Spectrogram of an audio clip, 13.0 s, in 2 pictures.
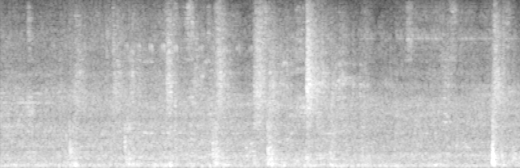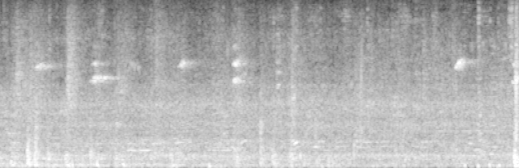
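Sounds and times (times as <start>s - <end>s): train wheels rumbling on rails: 0.0s - 12.9s
wheels clacking over rail joints: 0.4s - 10.4s.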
